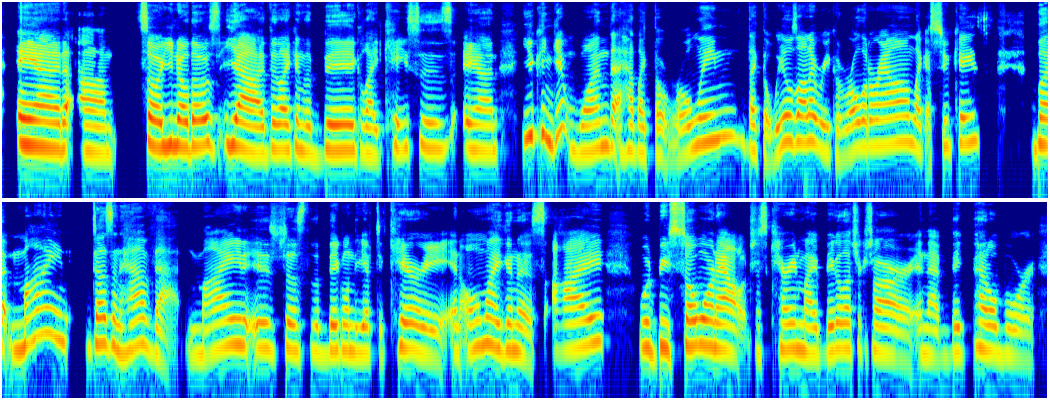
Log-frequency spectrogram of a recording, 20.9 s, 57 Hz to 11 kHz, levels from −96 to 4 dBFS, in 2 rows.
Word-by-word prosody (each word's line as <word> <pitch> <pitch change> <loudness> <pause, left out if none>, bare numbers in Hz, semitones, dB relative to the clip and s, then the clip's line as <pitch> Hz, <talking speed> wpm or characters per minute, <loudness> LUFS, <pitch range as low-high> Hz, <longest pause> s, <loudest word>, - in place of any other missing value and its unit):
and, 225 -3 +8
um 190 -2 0 0.2
so 245 -3 +6
you 230 +2 +5
know 230 -1 +7
those? 235 +1 +4
Yeah, 215 -5 +5
they're, 210 +2 -1
like, 210 0 +2
in 225 - 0
the 195 - -3
big, 205 +2 +2
like, 185 -2 -3
cases 220 -1 -5
and 205 -1 -1 0.2
you 295 +2 +3
can 305 -3 +1
get 345 +8 -2
one 205 +3 -2
that 225 - 0
had, 205 +1 -4
like, 185 -1 -4
the 180 - -3
rolling 260 +8 -2
like 205 -1 -2
the - - -3
wheels 260 0 0
on 255 -1 +4
it - - +4
where 225 -4 -1
you 195 - -6
could 170 - -9
roll 200 +5 0
it 230 - -2
around 245 +2 0
like 210 -3 -3
a - - -7
suitcase? 245 +3 -3 0.4
But 240 0 +2
mine 275 +6 -2 0.2
doesn't 245 -2 +2
have 220 +3 -2
that, 195 - -6
mine 205 +7 -2
is 215 -2 -3
just 210 -3 -4
the 200 - -8
big 200 +2 -1
one 205 -1 -2
that 195 - -5
you 195 - -1
have 190 -1 -5
to 170 - -14
carry, 200 -4 -1
and 195 - -5
oh 205 +3 -3
my 235 -2 +1
goodness, 205 -6 -2
I 220 +5 0 0.4
would 220 -2 -1
be 225 -1 +2
so 225 +3 +3
worn 230 -1 +4
out 205 -3 +2
just 190 -1 -10
carrying 210 0 -2
my 190 -2 -2
big 195 +3 -3
electric 215 -1 -3
guitar 185 -5 -1
and 185 +1 -8
that 175 -1 -7
big 190 0 -4
pedalboard 185 -6 -3
215 Hz, 210 wpm, -23 LUFS, 195-235 Hz, 0.4 s, and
